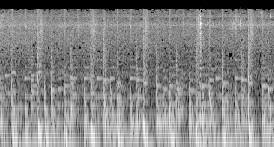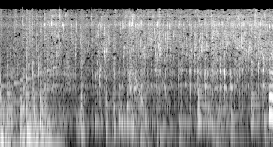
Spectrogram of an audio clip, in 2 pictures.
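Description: Sev for Kerala mixture frying in hot oil over a medium flame, a dense bubbling sizzle running throughout, with rhythmic low thumps of a press or utensil in the first half before the frying carries on alone.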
